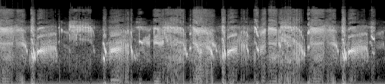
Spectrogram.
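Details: Swiftlet lure calls meant to draw a colony into a building: loud, nearly continuous high twittering with rapid rising and falling chirps and scratchy notes, barely pausing.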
